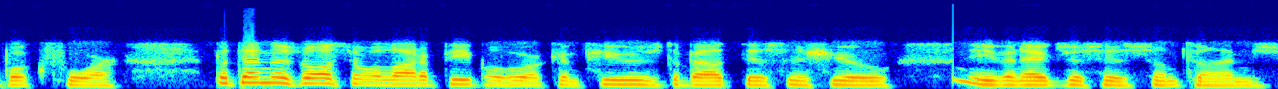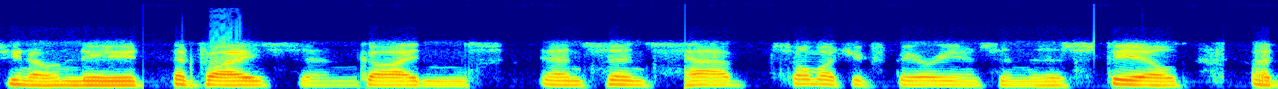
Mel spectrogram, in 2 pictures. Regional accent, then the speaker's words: United States; I'm a American Yale-trained doctor

